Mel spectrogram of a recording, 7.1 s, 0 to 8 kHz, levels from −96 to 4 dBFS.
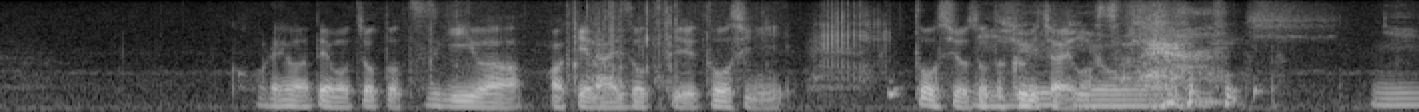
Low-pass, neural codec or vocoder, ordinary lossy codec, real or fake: none; none; none; real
